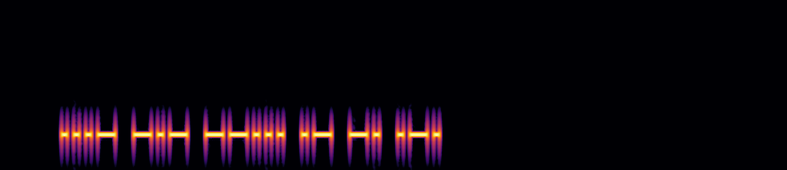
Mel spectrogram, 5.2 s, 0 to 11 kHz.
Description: Morse code, heard as a keyed tone, about 30 wpm, 700 Hz. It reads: VK7ANR
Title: DXCC-100 Call Signs - 6 Characters - Repeated 2x - 30wpm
